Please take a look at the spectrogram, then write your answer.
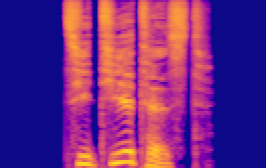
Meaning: inflection of zitieren: 1. second-person singular preterite 2. second-person singular subjunctive II
- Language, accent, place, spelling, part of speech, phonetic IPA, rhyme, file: German, Germany, Berlin, zitiertest, verb, [ˌt͡siˈtiːɐ̯təst], -iːɐ̯təst, De-zitiertest.ogg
